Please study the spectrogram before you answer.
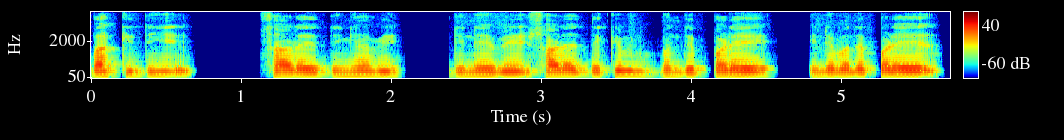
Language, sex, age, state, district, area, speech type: Dogri, male, 30-45, Jammu and Kashmir, Udhampur, urban, spontaneous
